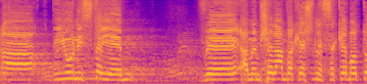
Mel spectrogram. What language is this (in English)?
Hebrew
